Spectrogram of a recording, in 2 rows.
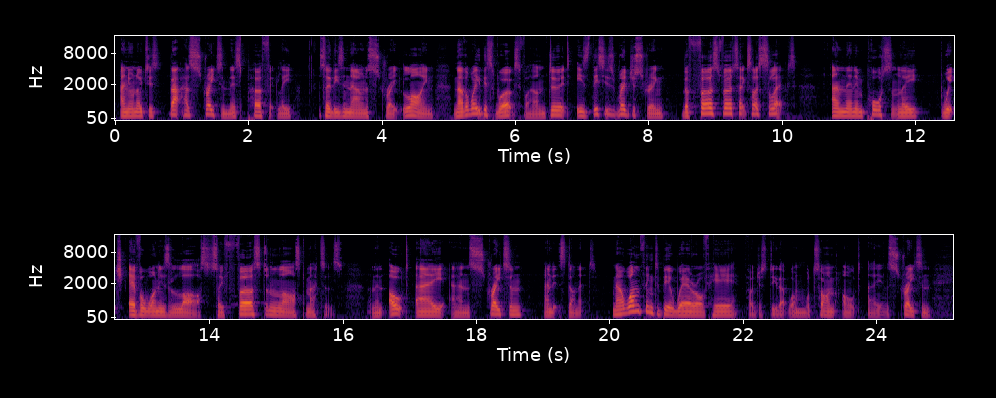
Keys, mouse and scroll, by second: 1.0 click, 5.6 ctrl+z, 6.4 click, 7.1 middle click, 8.4 click, 10.5 shift+click, 11.2 shift+click, 12.3 shift+click, 16.8 alt+a, 20.2 click, 21.1 shift+click, 21.5 shift+click, 21.9 shift+click, 22.3 click, 23.2 alt+a.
